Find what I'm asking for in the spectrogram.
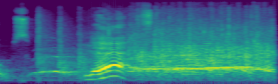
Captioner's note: audience cheers and applauds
